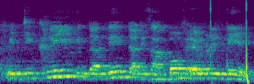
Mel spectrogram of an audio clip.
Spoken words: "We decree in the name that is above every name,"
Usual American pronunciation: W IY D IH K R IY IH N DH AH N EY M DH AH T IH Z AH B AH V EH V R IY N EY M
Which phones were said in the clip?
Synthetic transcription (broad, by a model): W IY D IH K L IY IH N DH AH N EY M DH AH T IH Z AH B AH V EH V R IY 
